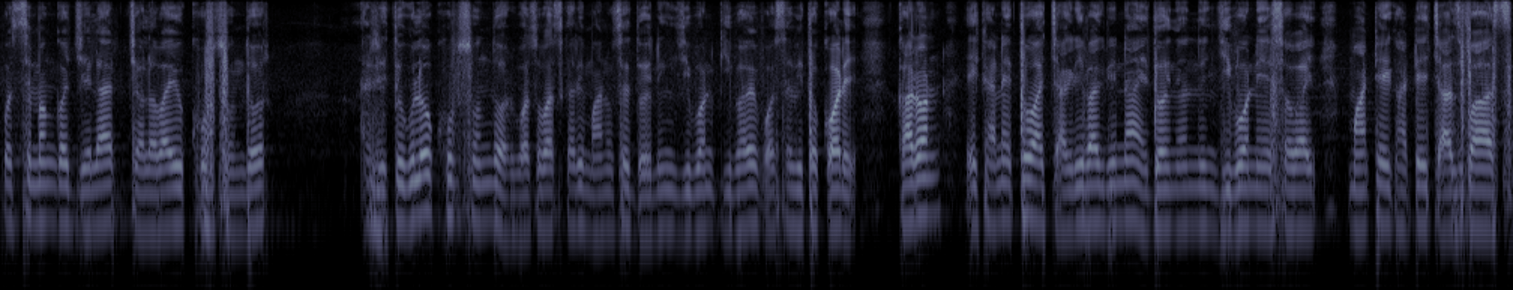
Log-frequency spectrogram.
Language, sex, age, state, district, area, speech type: Bengali, male, 18-30, West Bengal, Paschim Medinipur, urban, spontaneous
